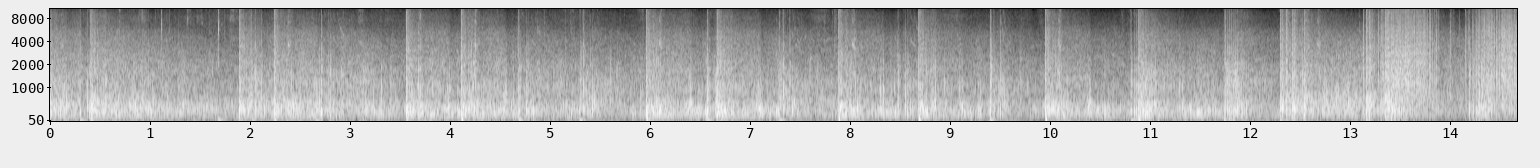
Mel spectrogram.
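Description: Fireworks shoot up and burst with sharp bangs.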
